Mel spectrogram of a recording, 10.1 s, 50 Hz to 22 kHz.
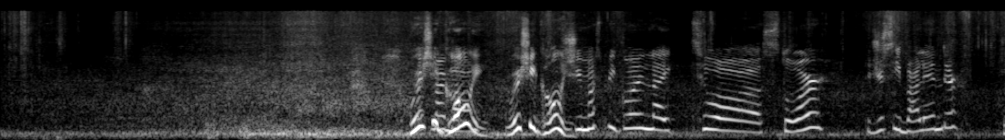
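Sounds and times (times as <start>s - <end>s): car driving past: 1.0s - 6.2s.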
